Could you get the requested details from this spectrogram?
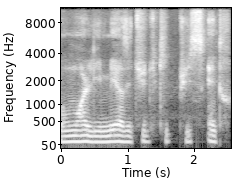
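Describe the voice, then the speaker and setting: The pace is very slow. The sound is dry and close, with no echo. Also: man. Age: 20s. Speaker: business school student, former youth footballer. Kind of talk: interview testimony. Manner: hesitant, many fillers.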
